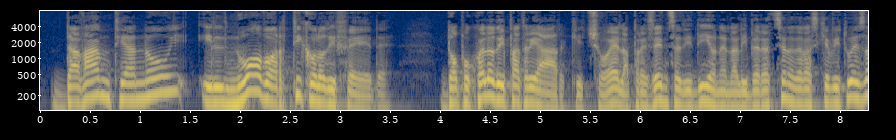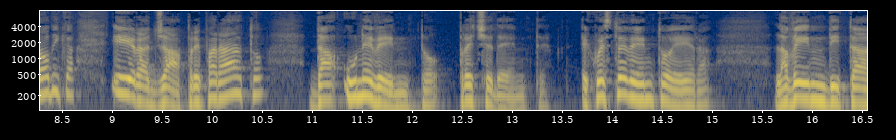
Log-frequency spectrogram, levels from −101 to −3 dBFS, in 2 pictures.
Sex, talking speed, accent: male, 125 wpm, native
